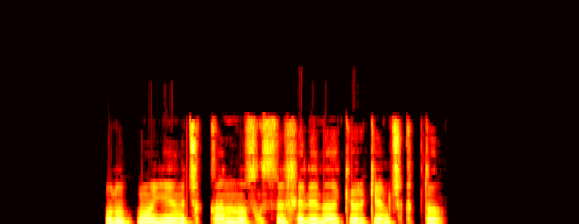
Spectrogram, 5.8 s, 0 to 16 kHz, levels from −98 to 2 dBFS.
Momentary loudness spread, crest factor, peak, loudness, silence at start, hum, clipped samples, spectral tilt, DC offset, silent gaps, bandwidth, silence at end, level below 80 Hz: 6 LU; 14 dB; 0 dBFS; -13 LUFS; 1.05 s; none; under 0.1%; -5 dB/octave; under 0.1%; 2.06-2.10 s, 4.15-4.20 s; 8 kHz; 1.4 s; -48 dBFS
